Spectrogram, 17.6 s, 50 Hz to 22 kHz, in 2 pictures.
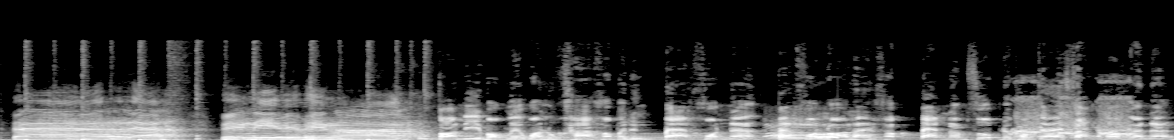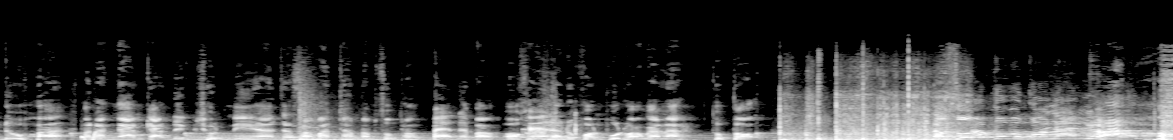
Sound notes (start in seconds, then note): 12.6 radio; 14.6 slamming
